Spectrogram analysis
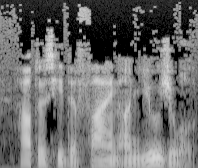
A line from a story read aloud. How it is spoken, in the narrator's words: Ilona asked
